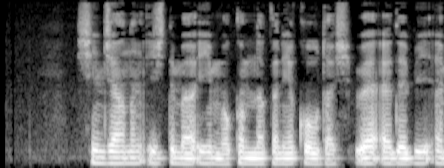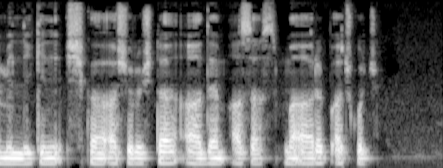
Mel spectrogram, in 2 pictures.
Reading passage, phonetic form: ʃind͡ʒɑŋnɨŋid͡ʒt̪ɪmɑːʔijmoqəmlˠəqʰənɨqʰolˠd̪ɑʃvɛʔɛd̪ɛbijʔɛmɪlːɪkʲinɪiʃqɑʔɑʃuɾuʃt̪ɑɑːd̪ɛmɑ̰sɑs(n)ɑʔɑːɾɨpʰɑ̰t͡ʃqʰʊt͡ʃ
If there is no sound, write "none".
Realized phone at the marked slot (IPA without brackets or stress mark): m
